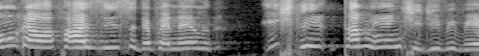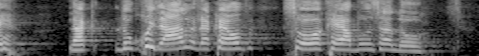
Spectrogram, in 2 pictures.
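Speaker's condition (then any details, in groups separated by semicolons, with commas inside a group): Cerebral palsy; birth brain injury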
